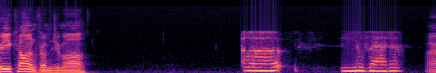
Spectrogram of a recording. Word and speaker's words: Nevada: and they were like we do not say Nevada we say Nevada so I had to recut a whole series of promos because I said it wrong did you know that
